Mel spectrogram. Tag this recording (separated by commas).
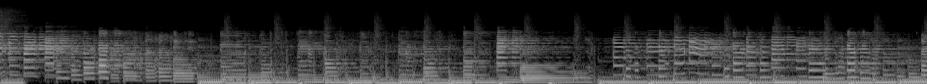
Music, Musical instrument, Plucked string instrument, Guitar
